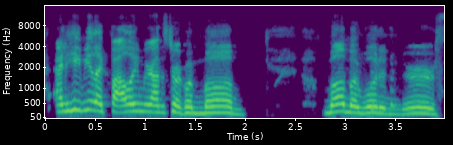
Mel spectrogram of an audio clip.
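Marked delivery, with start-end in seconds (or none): 1.6-4.0 very slow, deep, manly voice. A mother retells her little son following her around the store, in a deep manly boy voice. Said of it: "really deep, manly boy voice".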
